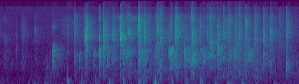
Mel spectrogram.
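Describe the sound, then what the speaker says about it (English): An audience at an art fair talk on digital mythologies applauds the panel moderator: a dense run of hand claps, moderately near, swelling and holding for several seconds. "thank you for the applause"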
